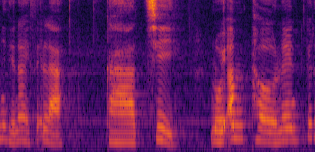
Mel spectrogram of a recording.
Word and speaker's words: 같이: Nhưng khi phát âm các bạn sẽ phát âm như thế này sẽ là cát chi. Nối âm thờ lên kết hợp với từ này sẽ thành cát chi, cát chi.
